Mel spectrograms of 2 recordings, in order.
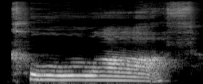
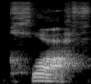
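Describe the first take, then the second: First: The sounds are stretched out slowly, one by one. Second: The sounds are blended into one quick word. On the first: "We're going to stretch it" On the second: "and then blend it together"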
